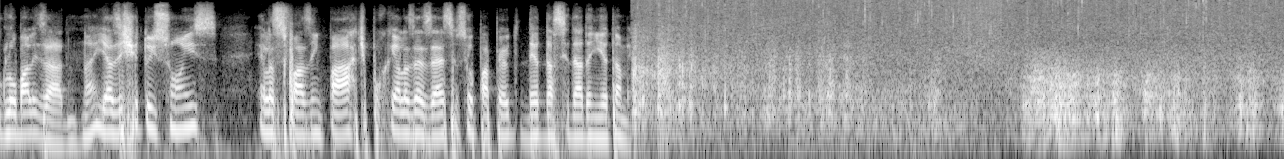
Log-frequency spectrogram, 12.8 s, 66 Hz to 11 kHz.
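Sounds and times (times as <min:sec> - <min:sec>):
speech: 0:00.0 - 0:06.6
heavy rain pouring: 0:06.3 - 0:12.8
thunder rumbling: 0:06.3 - 0:12.8.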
